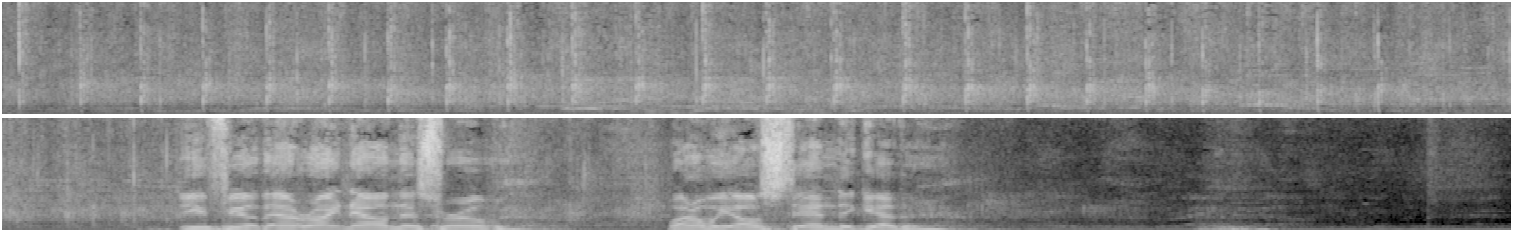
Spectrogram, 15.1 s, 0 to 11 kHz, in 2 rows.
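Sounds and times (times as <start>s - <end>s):
audience clapping in rhythmic unison: 0.0s - 13.1s
speech: 8.4s - 10.3s, 10.9s - 12.4s
faint murmuring voices: 12.5s - 15.0s.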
